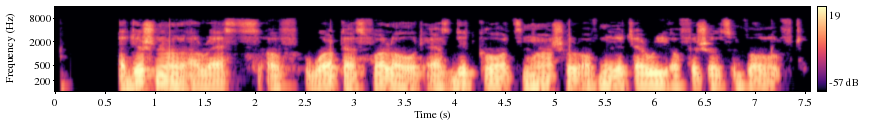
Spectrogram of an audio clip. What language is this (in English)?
English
